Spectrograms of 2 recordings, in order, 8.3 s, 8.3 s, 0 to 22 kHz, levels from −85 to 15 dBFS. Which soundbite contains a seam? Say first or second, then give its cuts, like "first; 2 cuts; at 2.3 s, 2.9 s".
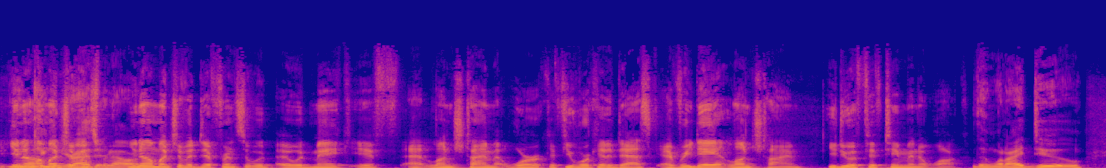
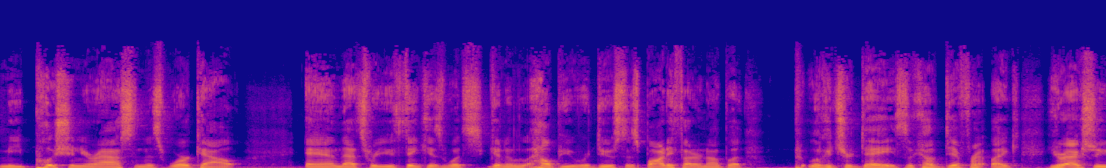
first; 2 cuts; at 2.1 s, 7.3 s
